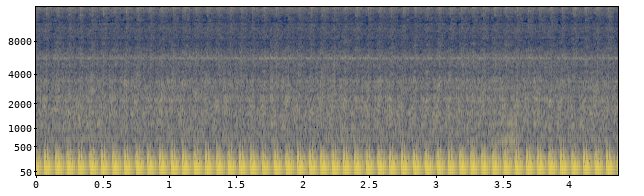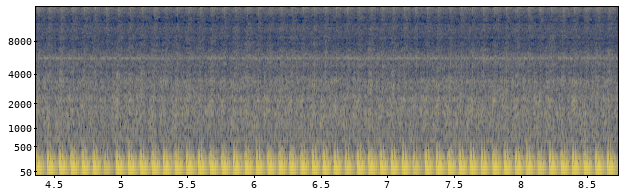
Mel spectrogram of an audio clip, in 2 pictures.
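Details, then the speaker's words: 2020 Honda Grom 125 after ECU and TPS resets, relearning sensors at idle for five minutes: steady single-cylinder idle with an even thumping beat, no misses or hunting; smooth and settled. "I'm gonna leave this for 5 minutes to relearn again all the sensor, and the engine will be running nice and smooth."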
